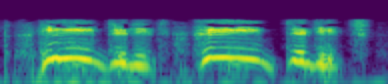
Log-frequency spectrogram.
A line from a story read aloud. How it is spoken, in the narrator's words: Filch spat, his pouchy face purpling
